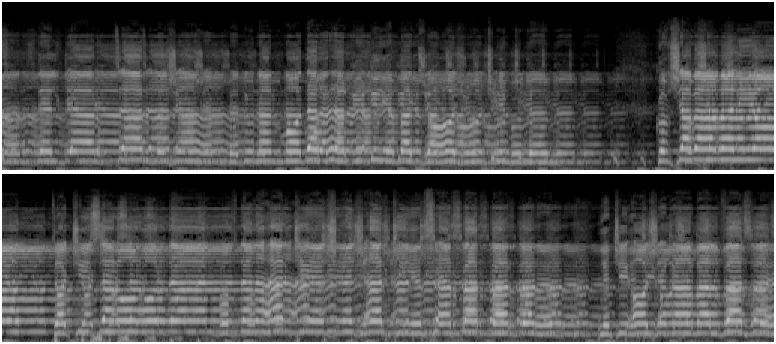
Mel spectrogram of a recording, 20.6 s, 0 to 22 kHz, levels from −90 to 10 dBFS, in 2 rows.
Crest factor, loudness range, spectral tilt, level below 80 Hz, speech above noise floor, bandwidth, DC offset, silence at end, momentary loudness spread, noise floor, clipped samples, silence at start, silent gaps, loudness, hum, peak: 18 dB; 5 LU; -2 dB/octave; -52 dBFS; 24 dB; 14.5 kHz; under 0.1%; 0 s; 10 LU; -49 dBFS; under 0.1%; 0 s; none; -25 LUFS; none; -6 dBFS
